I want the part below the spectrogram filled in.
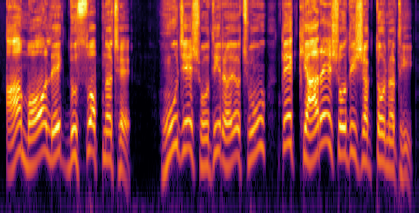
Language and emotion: Gujarati, angry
